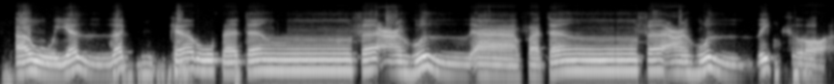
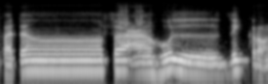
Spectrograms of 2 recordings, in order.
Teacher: Jadi dari hu langsung ke huruf dal. Lamnya tidak dibaca, tidak fatanfa'ahul dzikra, enggak seperti itu, tapi langsung ke huruf dal ya, huruf za-nya, huruf za.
